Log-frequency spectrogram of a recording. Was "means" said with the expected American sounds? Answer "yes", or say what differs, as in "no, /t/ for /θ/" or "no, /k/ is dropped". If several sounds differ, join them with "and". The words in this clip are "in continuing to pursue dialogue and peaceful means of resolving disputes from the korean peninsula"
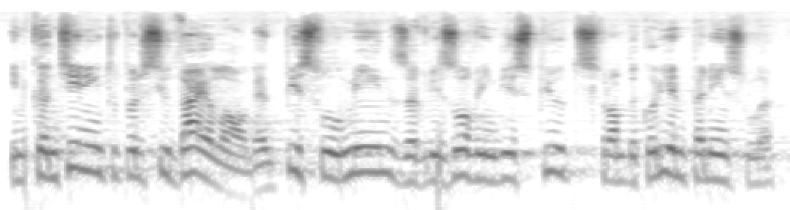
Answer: yes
